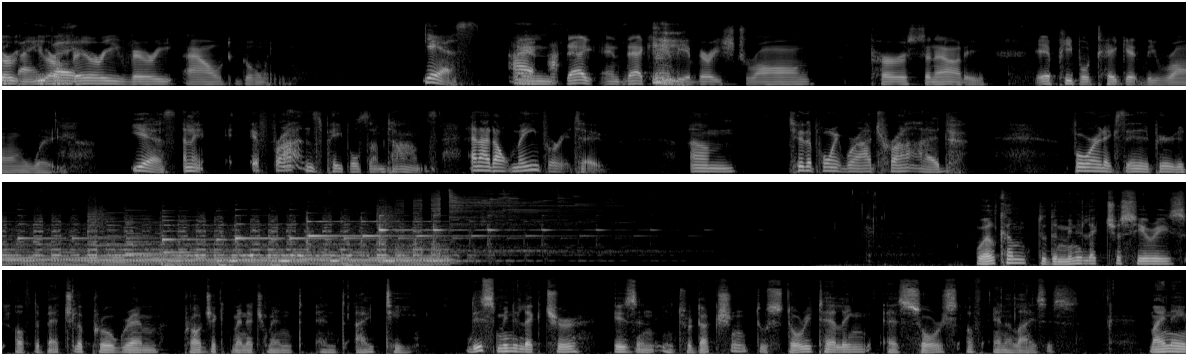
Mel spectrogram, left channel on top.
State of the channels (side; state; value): both; different; correlation 0.00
